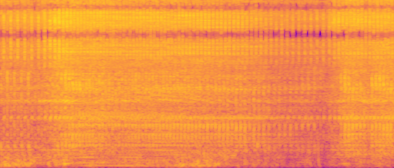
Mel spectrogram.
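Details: Toyota Mark II engine: steady rapid knocking, about four per second, over a running idle, staying even throughout. Engine knock, source not pinned down.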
